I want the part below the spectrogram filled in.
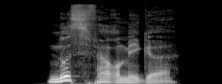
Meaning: inflection of nussförmig: 1. strong/mixed nominative/accusative feminine singular 2. strong nominative/accusative plural 3. weak nominative all-gender singular
- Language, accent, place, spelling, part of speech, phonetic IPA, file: German, Germany, Berlin, nussförmige, adjective, [ˈnʊsˌfœʁmɪɡə], De-nussförmige.ogg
